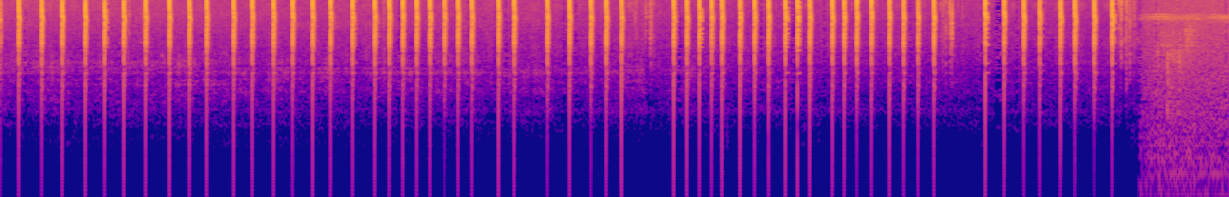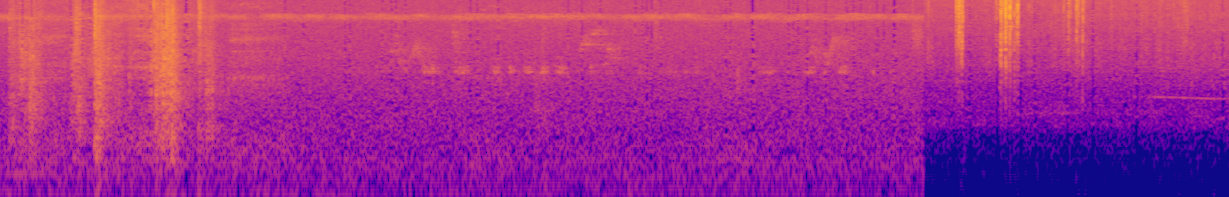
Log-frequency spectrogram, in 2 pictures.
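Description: Steady run of light hammer taps on a ball-ended punch, texturing an annealed copper sword guard on a steel block. The blows come about four a second, with two short pauses, and stop about eleven seconds in. After that there is only a low hiss with a few faint knocks.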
